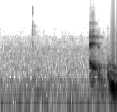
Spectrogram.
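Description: Quiet pause with low background hiss and a faint click a little after halfway, then, near the end, a short vocal sound from a woman as she starts to speak.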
